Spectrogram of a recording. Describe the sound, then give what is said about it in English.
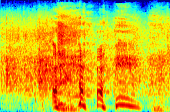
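A church audience claps steadily for a pastor in a dense, continuous patter, with a voice calling out briefly over the applause partway through. “Give him a clap, everybody.”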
